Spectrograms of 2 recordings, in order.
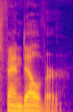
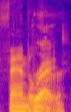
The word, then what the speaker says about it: Phandelver: I think that's because it's fand Delver fand Delver is the is the story name not fandel and so people say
